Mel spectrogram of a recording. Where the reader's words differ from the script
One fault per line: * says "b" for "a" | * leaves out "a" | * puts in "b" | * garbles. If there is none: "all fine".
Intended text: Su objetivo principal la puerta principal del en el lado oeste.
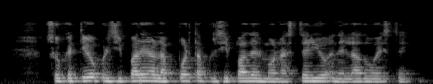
* puts in "era"
* puts in "monasterio"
